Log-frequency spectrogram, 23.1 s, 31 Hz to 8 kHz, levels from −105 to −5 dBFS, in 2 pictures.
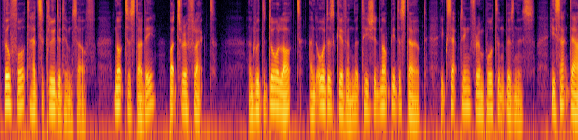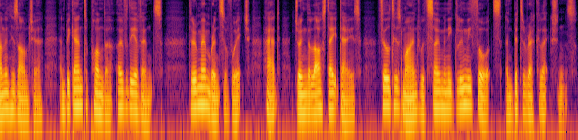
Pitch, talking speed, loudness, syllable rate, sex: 95 Hz, 165 wpm, -22 LUFS, 5.0 syllables/s, male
